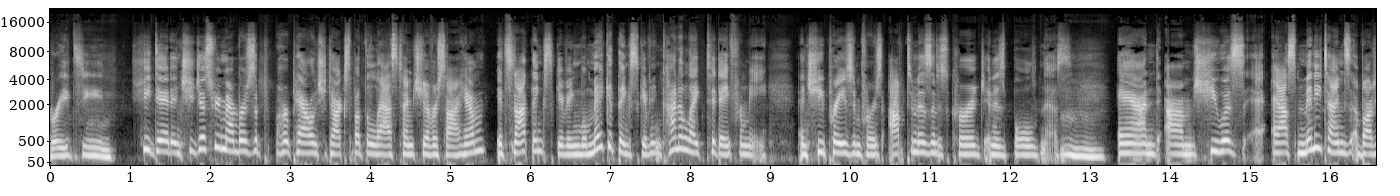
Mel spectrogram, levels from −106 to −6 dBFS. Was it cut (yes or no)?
yes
